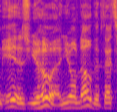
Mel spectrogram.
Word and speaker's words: Yahweh: But if you'll stay fast, steadfast to it, and he'll reveal that his name is Yahweh and you'll know that that's how his name is pronounced.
